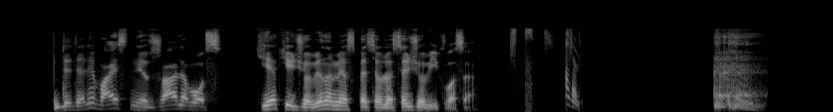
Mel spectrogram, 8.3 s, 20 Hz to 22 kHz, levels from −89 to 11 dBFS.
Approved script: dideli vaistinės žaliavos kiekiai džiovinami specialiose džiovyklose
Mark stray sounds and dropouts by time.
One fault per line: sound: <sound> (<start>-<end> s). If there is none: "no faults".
sound: chirp (5.1-5.8 s)
sound: cough (7.1-7.7 s)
